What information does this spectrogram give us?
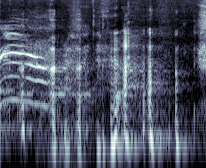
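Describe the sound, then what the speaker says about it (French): A cat meows repeatedly in the background, a few drawn-out, wavering cries spread over two seconds at moderate loudness, with no one talking. "Pas entendre le chat miaulant en arrière"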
